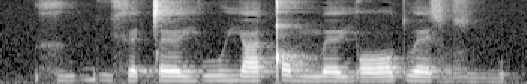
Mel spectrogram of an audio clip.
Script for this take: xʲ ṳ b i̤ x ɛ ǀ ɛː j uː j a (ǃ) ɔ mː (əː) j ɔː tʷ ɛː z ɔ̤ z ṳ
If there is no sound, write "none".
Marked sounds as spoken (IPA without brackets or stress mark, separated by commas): ǃ, ɛː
